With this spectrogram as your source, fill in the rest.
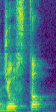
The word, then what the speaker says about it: giusto: o nel nome Giovanni G iu si legge giù come nella parola giusto oppure nei nomi di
